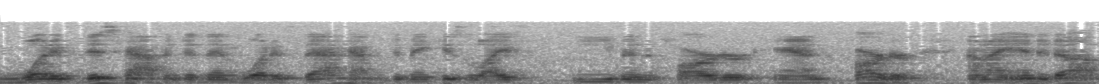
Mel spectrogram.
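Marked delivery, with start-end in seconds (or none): none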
